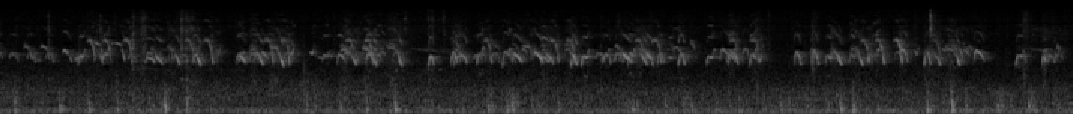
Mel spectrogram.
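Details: Two-week-old chicken chicks peeping continuously, many overlapping high, short descending peeps from several birds in quick succession, with faint low rustling and scratching underneath.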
